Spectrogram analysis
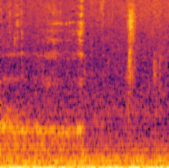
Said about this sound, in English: Let me start, actually, with a sip of my coffee.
